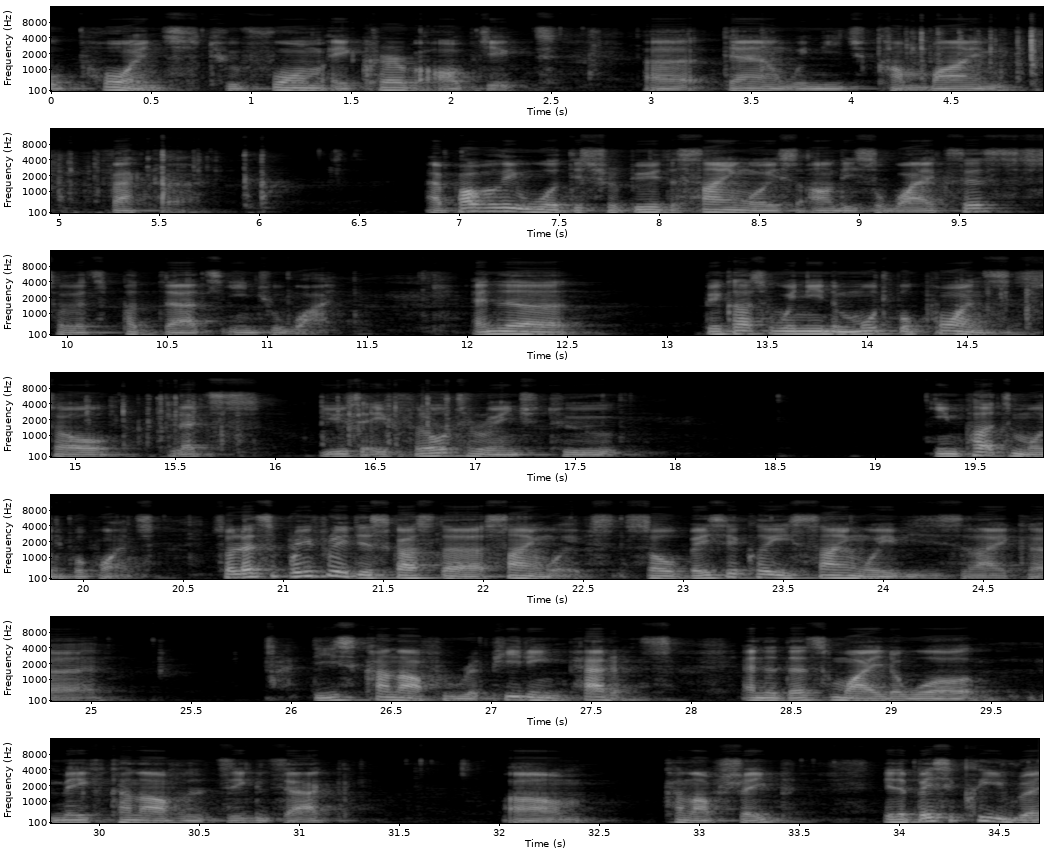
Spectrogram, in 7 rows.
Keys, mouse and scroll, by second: 0.0-2.5 typing, 0.0 click, 0.8 click, 1.6 click, 2.2 click, 3.0 middle click, 3.4 ctrl+a, 5.6 Down, 7.6-9.6 middle drag, 9.6 click, 10.7-11.5 drag, 11.5-14.5 middle drag, 14.7 ctrl+a, 18.6-19.6 drag, 20.3-22.0 middle drag, 22.0-25.2 typing, 22.5 click, 23.3 click, 23.7 click, 24.3-24.8 drag, 25.3-27.0 drag, 27.0-27.4 d, 28.6-34.7 typing, 33.8 click.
